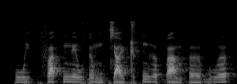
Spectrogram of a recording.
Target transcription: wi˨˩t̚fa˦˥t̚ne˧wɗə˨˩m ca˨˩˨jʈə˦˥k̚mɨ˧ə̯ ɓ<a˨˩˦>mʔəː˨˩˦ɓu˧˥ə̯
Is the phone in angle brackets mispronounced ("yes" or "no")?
no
